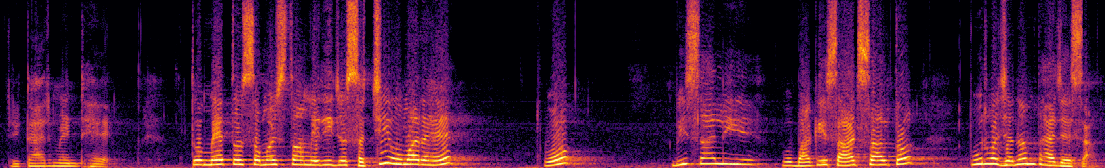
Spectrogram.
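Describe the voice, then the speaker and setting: In a reverberant hall comes an old retired businessman from a parable, acted out by a woman. He is candid and at peace, laying out his reasoning patiently and slowly, in a soft mellow tone. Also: fairly high pitch. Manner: explains himself patiently and plainly. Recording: long reverberant hall echo.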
